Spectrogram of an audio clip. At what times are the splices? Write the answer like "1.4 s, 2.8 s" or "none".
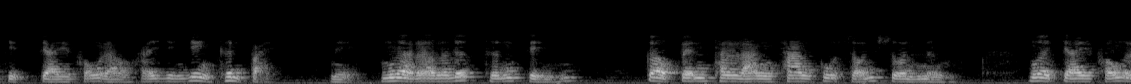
3.7 s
